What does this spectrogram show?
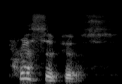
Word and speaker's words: precipice: I love to travel precipice precipice 3 syllables precipice precipice can you join me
